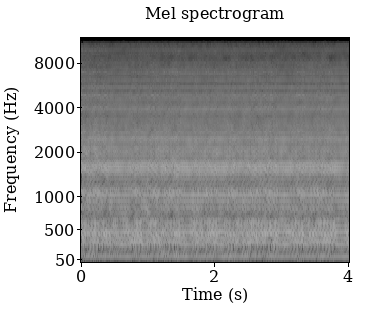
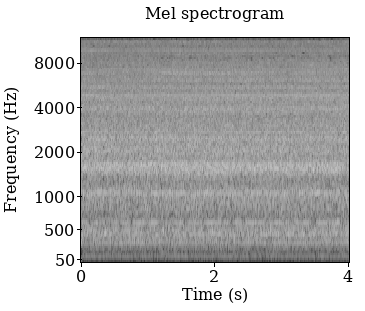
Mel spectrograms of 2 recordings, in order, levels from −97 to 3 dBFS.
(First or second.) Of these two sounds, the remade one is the first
